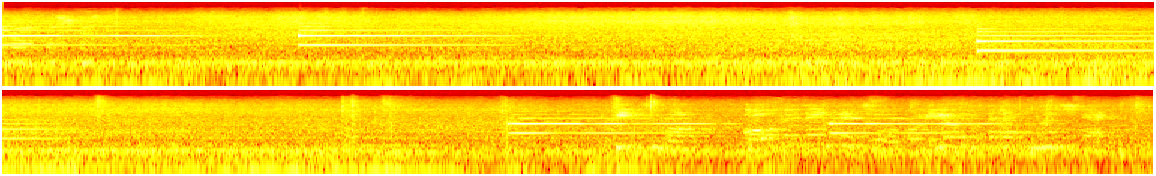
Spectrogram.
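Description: Electronic chime tones in a railway station concourse near the ticket gates, sounding about five times with sharp starts and a short ring each; the one in the middle is lower-pitched. A steady low hum runs underneath.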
